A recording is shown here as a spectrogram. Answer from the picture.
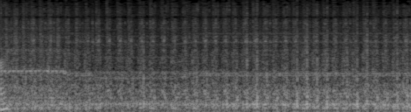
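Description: Baby Lock Flourish embroidery machine stitching lettering onto linen: the needle runs at a fast, even rhythm of rapid ticks.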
